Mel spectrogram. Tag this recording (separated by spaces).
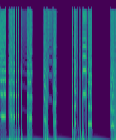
bent electronic musique-incongrue robot glitch circuit-bending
